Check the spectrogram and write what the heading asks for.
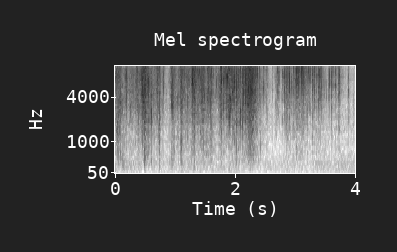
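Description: Plastic bubble mailer being torn open and crinkled by hand, with the plastic wrap of a banknote bundle inside rustling. It is a dense, irregular crackle that eases off after about two and a half seconds.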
